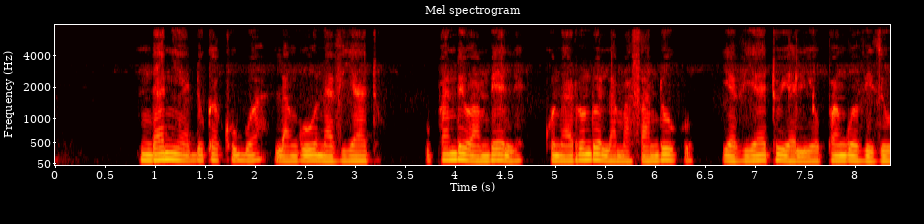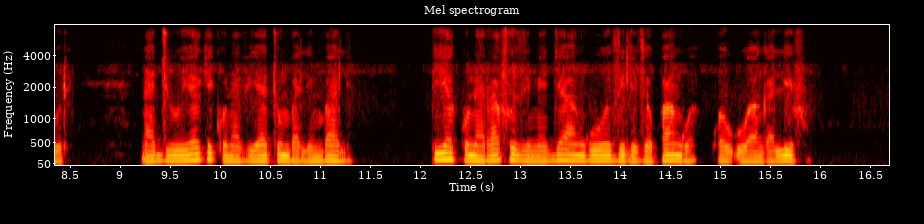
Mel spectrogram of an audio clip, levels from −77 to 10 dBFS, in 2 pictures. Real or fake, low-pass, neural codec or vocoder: real; 7.2 kHz; none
